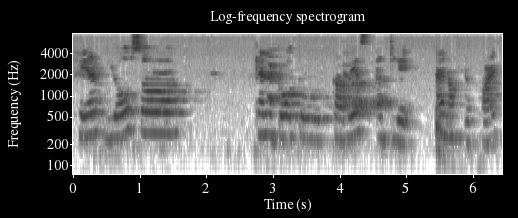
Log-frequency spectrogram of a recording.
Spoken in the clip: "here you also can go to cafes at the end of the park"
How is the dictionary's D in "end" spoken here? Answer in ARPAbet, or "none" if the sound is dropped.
none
